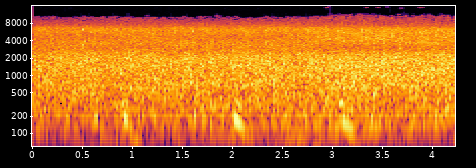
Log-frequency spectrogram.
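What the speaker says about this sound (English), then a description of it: "this is how we are crossing the river" River water flows in a soft, steady rushing wash while someone wades across during traditional fishing on the Lang River, fairly faint, with a few small splashes mixed in.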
